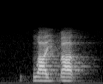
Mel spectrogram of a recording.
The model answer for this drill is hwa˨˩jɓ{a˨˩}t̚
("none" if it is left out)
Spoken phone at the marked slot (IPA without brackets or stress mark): a˨˩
